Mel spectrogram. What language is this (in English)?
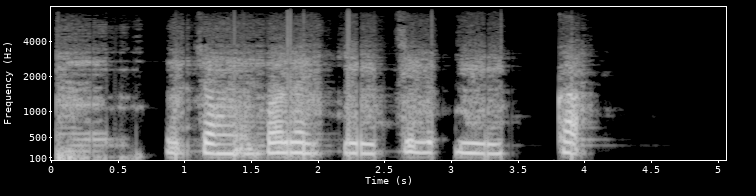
Mundang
